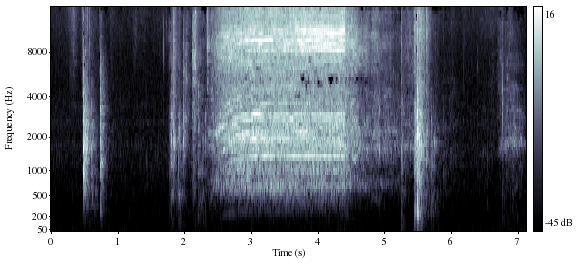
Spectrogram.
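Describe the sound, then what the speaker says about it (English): A heat gun blows steadily for about two and a half seconds, melting white embossing powder on a handmade holiday card, with scattered clicks and handling knocks before and after. "I'll use my heat gun and we'll melt it."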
